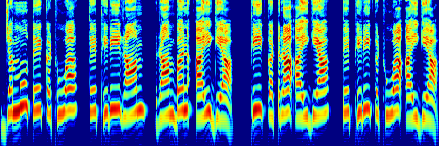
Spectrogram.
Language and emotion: Dogri, neutral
